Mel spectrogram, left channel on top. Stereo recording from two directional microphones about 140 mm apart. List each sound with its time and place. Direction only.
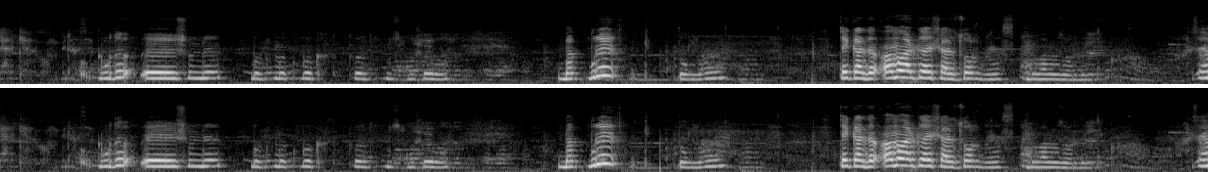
0.2 s speech: 20° right (ahead or behind)
5.6 s a woman's voice: 25° right (ahead or behind)
8.4 s a woman's voice: 15° right (ahead or behind)
10.4 s a woman's voice: 25° right (ahead or behind)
